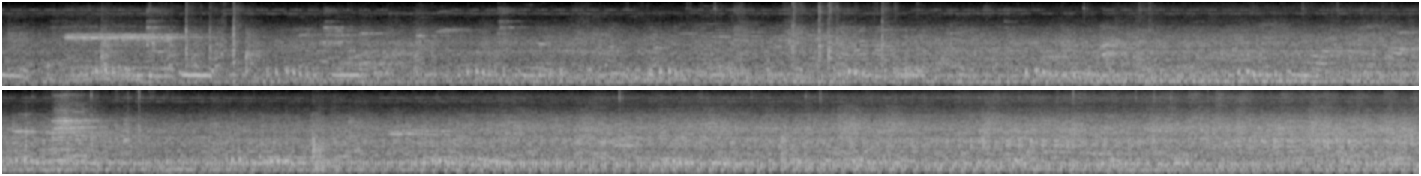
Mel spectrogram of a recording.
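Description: Pigeons coo softly and repeatedly close by.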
